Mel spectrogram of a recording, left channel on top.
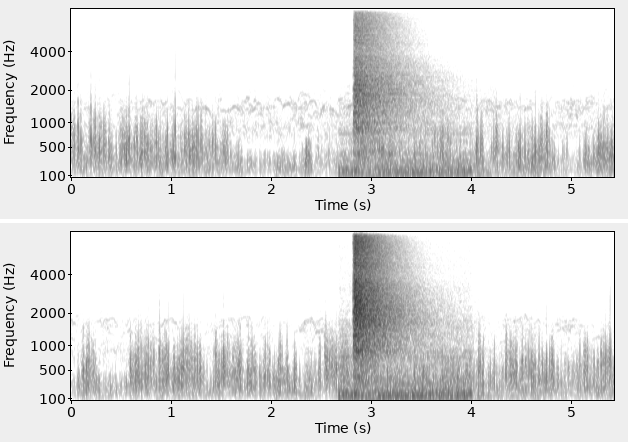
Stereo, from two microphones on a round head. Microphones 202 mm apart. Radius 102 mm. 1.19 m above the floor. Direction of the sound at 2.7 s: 70° right (ahead or behind).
